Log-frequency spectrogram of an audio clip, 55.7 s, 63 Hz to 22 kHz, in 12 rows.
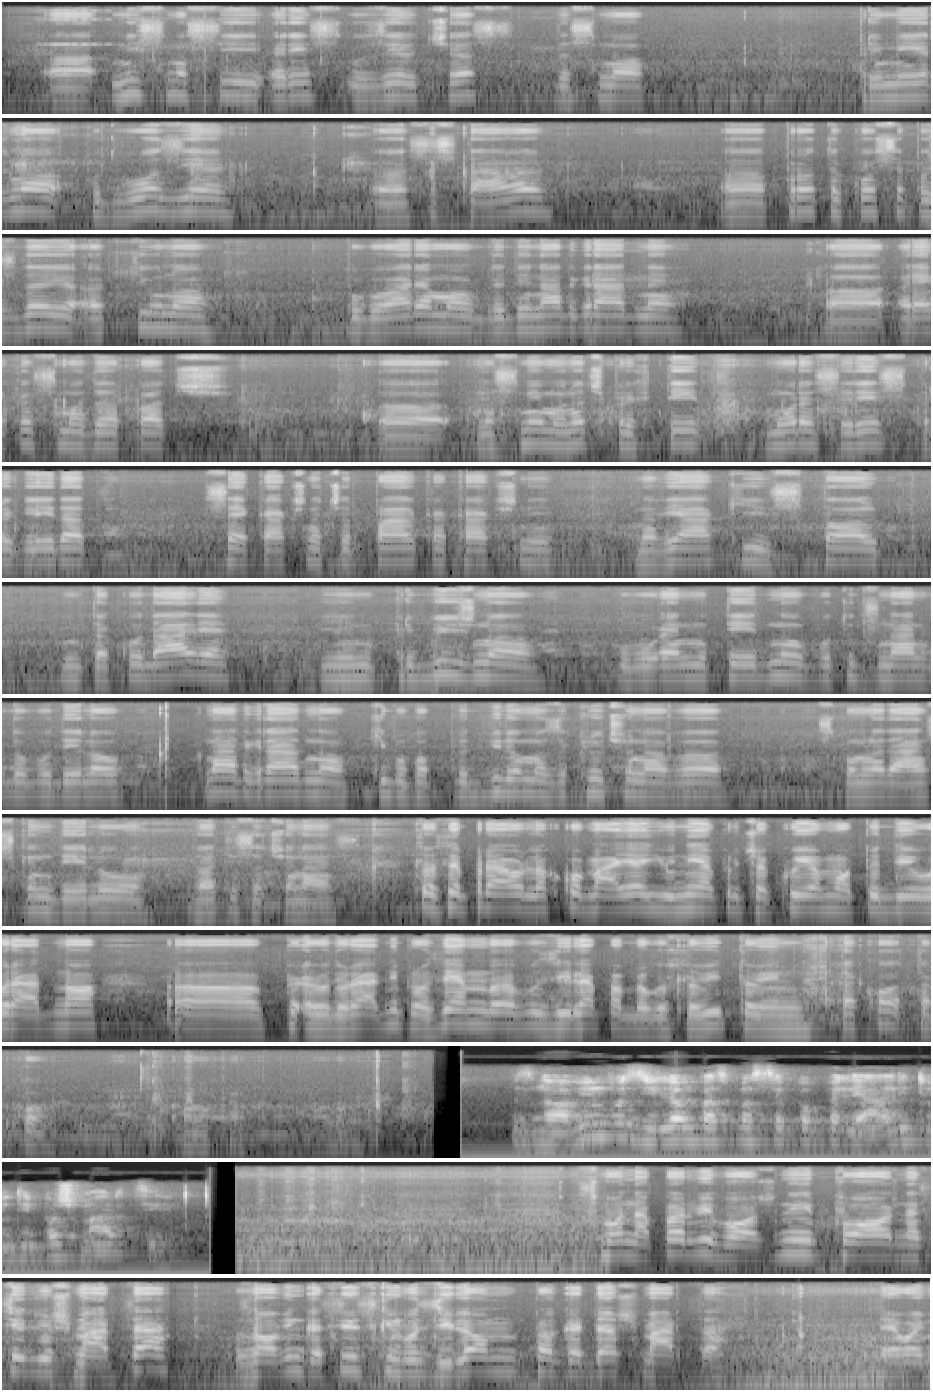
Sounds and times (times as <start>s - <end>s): Speech: 0.2s - 3.2s, 4.3s - 5.8s, 6.5s - 10.4s, 11.0s - 12.7s, 13.4s - 15.1s, 15.8s - 43.7s, 44.4s - 47.3s, 49.3s - 54.8s, 55.5s - 55.7s.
